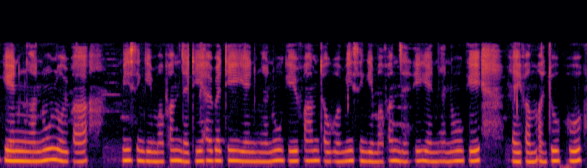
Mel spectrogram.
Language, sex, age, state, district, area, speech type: Manipuri, female, 18-30, Manipur, Bishnupur, rural, spontaneous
